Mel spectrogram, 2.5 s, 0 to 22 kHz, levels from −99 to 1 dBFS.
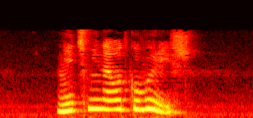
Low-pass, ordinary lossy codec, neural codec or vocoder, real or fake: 10.8 kHz; AAC, 24 kbps; none; real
